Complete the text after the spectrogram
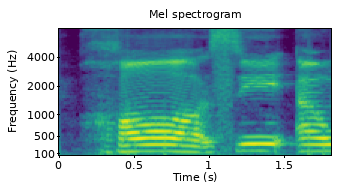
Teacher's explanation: خا کو موٹا کر کے پڑھنا ہے. خا کے بعد الف ہونے کی وجہ سے خا کو کھینچیں گے. سین میں سیٹی ادا کریں گے.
